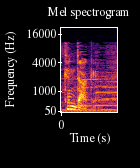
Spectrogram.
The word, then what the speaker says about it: Kandake: I keep calling her Candace. It's Kandake. At least that's the most common pronunciation in the area that Sumer is based on.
